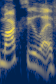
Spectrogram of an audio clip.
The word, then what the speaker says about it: Moxie Life: that makes sea life which is a brand I just pronounce Moxie life because it's supposed to be like a phonetic spelling of moxie yeah which for some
